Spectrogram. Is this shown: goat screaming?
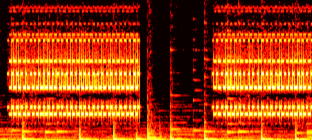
no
